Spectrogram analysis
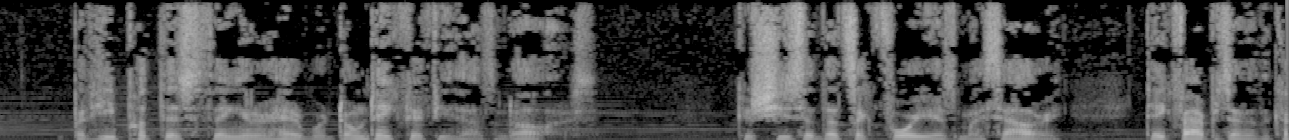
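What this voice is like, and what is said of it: Usual voice. Nothing is said of it.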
